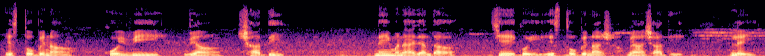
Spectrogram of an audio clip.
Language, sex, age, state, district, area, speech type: Punjabi, male, 30-45, Punjab, Fazilka, rural, spontaneous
